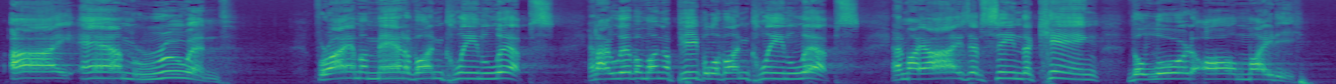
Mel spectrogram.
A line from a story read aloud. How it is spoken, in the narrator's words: I cried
